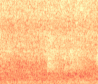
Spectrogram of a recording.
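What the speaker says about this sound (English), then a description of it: "I'm gonna take really cold water and run it over this" Cold tap water pours steadily over pasta in a red strainer in a kitchen sink, a close, continuous rushing splash with no break and no talk.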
